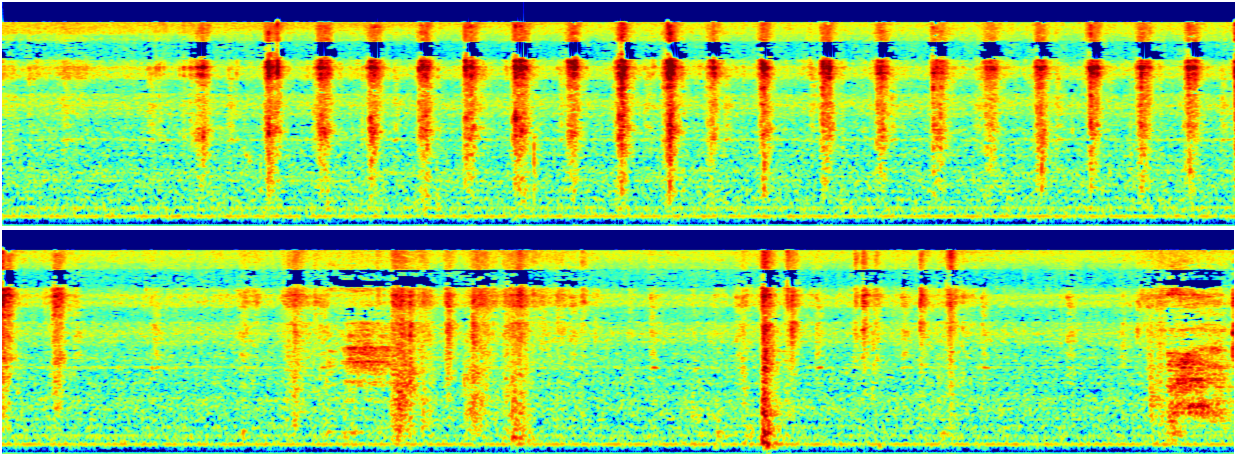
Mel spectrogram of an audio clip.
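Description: Wooden pepper mill being twisted to grind pepper: a steady run of small clicks, about three a second, lasting some eight seconds. Later a soft rustle and a single knock.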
